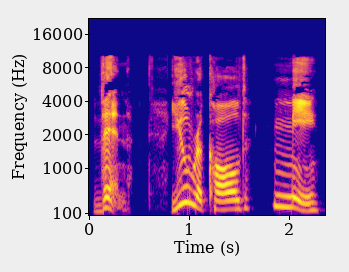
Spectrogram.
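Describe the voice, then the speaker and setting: An actor playing an eccentric, pompous detective, declaiming absurdly confident deductions in a theatrical comic radio-drama style. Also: male voice, high-pitched, lively intonation, takes it slowly, darkish tone, no echo, clean studio sound. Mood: grandly declaiming.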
